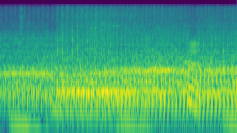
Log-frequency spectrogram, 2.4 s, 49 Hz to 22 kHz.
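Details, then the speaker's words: WAKITA HPG2300is 2.3kVA inverter generator, unit 1, with an 800W heat gun switched on: rpm dips sharply as the load comes on, then the governor brings it back up; eco switch on, hot air flowing, generating normally. "ガバナも開いてでエコノミースイッチね今これオンになってるんですけどま自動的にね復帰して使えるようになってるという感じですねで熱い風出てますから発電はしてるということで間違いないと思いますうん大丈夫ですね"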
